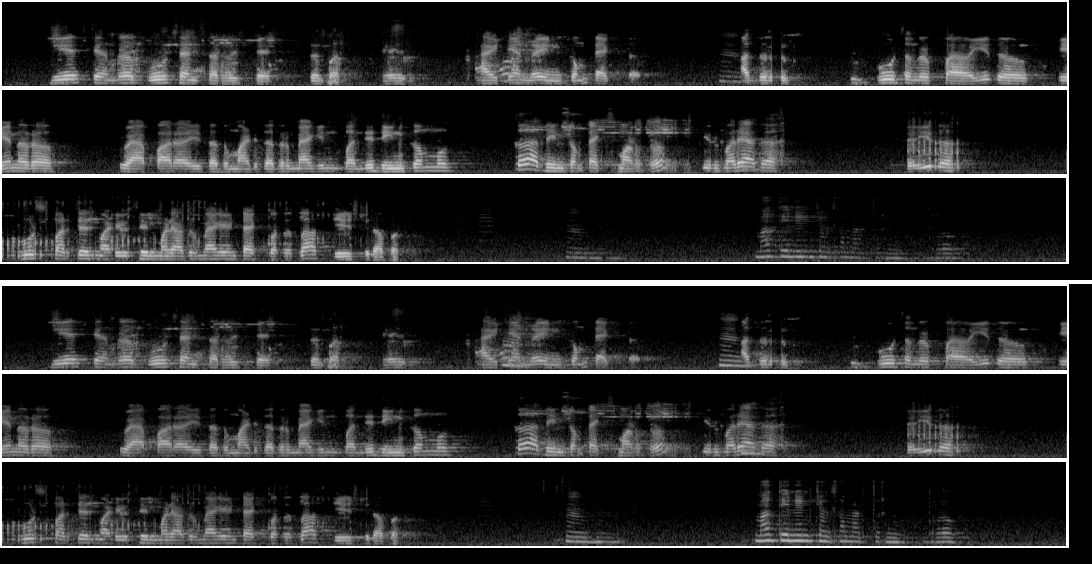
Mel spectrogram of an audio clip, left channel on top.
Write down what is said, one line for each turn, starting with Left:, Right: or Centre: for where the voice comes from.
Left: ಜಿ ಎಸ್ ಟಿ ಅಂದ್ರ ಗೊಟೆಂಟ್. ಸರ್ವಿಸ್ ಬರ್ ಹೇಳಿ ಆಐತಟಿ
Right: ಹ್ಮ್
Left: ಅಂದ್ರೆ ಇನ್ಕಮ್ ಟ್ಯಾಕ್ಸ್
Right: ಹ್ಮ್
Left: ಅದ <unintelligible> ಗೂಡ್ಸ್ ಅಂದ್ರೆ ಇದು ಏನಾರ್ ವ್ಯಾಪಾರ ಇದದು ಮಾಡಿದ ಅದ್ರ ಮ್ಯಾಗಿನ್ ಬಂದಿದ್ದ್ ಇನ್ಕಮ್ ಅದು ಇನ್ಕಮ್ ಟ್ಯಾಕ್ಸ್ ಮಾಡುದು. ಇ ಮರೇ
Right: ಹ್ಮ್
Left: ಅದ. ಇದ ಗೂಡ್ಸ್ಪರ್. ಸೇಲ್ ಮಾಡಿ ಅದ್ರ ಮ್ಯಾಗನ್ ಟ್ಯಾಕ್ಸ್ ಬರ್ತದಲ್ಲ ಜಿ ಎಸ್ಟ ಬರ್ತದ
Right: ಹ್ಮ್ ಹ್ಮ್ ಮತ್ತೇನೇನ್ ಕೆಲ್ಸ ಮಾಡ್ತೀರಿ ನೀವು ಅದ್ರೊಳಗೆ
